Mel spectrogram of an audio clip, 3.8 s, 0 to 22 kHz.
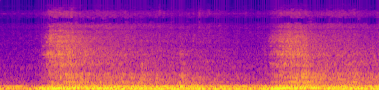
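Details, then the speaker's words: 1998 Chevrolet K1500 4x4, Vortec 5.7 V8, five-speed manual, one owner, 80k miles, idling; deep even rumble with two quick throttle blips rising and settling smoothly; healthy, normal revving. "ac blows ice cold and truck has a great sound listen to this"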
